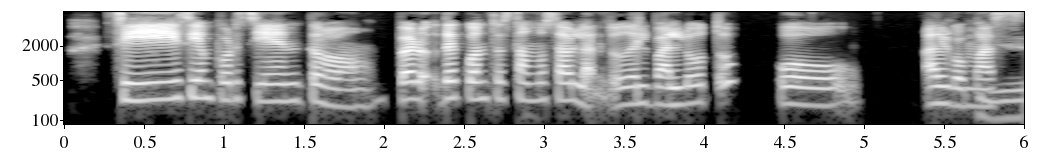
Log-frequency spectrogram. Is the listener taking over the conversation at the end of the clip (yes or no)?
yes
